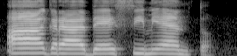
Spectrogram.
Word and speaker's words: agradecimiento: Agradecimiento, el agradecimiento.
